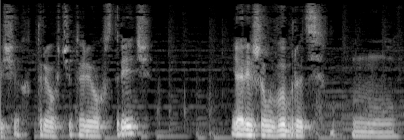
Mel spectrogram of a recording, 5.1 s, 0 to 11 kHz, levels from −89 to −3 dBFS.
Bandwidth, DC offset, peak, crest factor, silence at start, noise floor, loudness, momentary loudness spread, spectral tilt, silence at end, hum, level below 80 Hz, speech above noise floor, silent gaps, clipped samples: 10.5 kHz; under 0.1%; -2 dBFS; 20 dB; 0 s; -48 dBFS; -20 LUFS; 17 LU; -6.5 dB/octave; 0.05 s; none; -52 dBFS; 28 dB; none; under 0.1%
